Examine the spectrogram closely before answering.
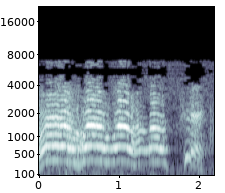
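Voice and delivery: high, loud, gushing hello; effusive greeting. Acted. Vincent greeting the cowboy star, high and loud. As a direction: gush over the guest like a showman.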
